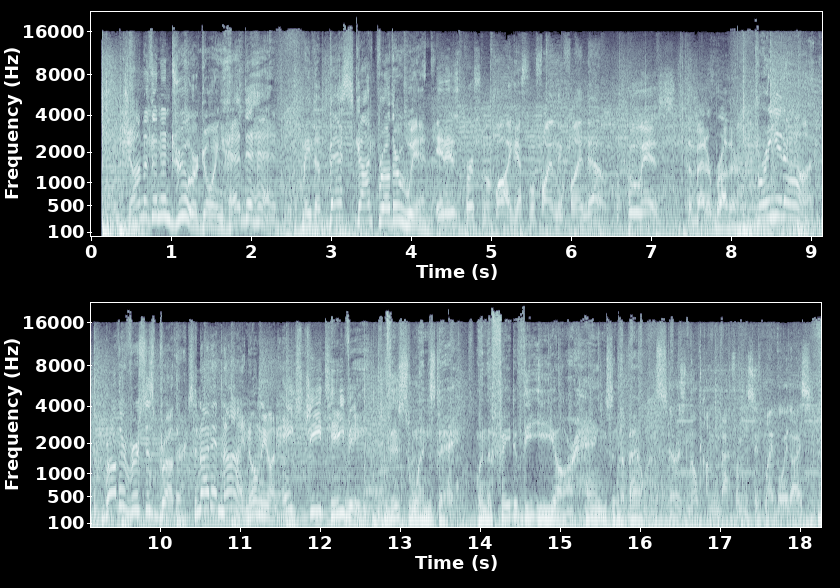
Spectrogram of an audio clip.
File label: Promo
